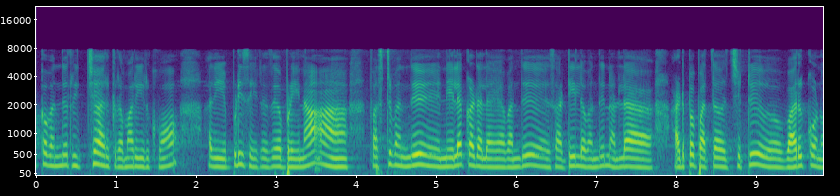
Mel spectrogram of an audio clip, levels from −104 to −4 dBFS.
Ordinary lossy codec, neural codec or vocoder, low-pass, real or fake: none; none; none; real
